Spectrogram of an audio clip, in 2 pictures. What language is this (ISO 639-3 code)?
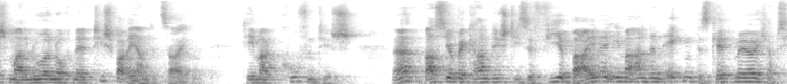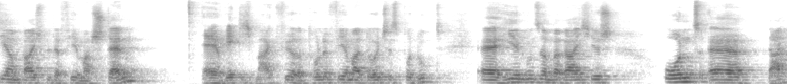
deu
